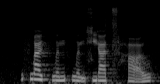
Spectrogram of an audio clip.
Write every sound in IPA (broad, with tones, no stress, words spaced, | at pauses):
fwa˥˩ɪ̯kwə˧˥nfwə̰˨˩n ɕjä˧˥t͡sʰɑ̰˨˩˦ʊ̯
